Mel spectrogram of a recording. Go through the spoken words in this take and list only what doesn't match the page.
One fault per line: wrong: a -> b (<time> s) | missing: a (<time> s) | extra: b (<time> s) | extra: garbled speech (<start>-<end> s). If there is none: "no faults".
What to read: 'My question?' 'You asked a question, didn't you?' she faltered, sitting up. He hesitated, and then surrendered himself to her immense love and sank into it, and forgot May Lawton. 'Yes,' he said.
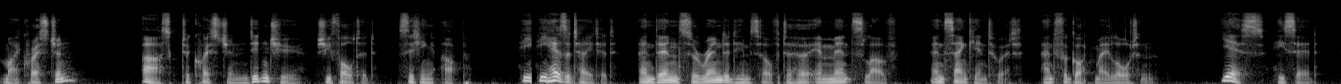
missing: You (0.8 s)
extra: he (5.3 s)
